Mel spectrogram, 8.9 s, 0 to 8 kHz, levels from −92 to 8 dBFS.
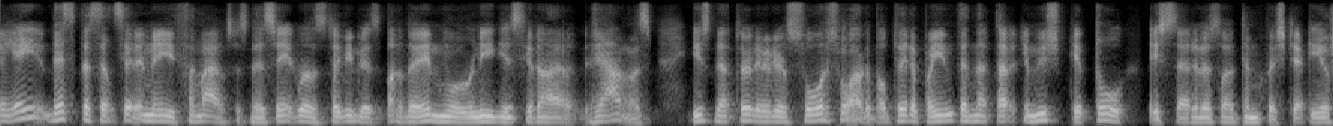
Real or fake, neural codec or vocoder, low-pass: fake; codec, 16 kHz, 0.5 kbps, FreqCodec, larger model; 7.2 kHz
